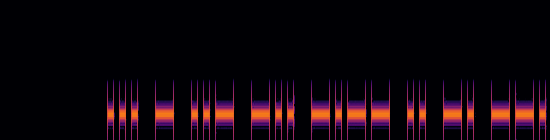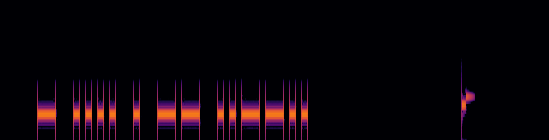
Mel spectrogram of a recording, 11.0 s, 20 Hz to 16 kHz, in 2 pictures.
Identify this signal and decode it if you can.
Morse code, heard as a keyed tone, about 20 wpm, 700 Hz. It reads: STUDYING THEM?
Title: A Sound Of Thunder 20wpm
